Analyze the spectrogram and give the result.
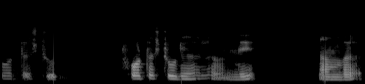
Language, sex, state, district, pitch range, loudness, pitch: Tamil, male, Karnataka, Chamarajanagar, 115-135 Hz, -39 LUFS, 130 Hz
